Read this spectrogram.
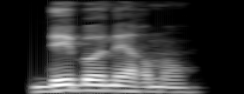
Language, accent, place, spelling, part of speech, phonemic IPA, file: French, France, Lyon, débonnairement, adverb, /de.bɔ.nɛʁ.mɑ̃/, LL-Q150 (fra)-débonnairement.wav
- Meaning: good-naturedly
